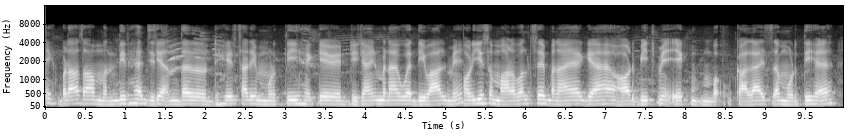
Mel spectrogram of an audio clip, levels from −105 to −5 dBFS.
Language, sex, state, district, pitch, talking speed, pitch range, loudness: Hindi, male, Bihar, Saharsa, 130 Hz, 205 wpm, 125-135 Hz, -14 LUFS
